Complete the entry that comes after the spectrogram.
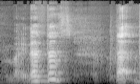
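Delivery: usual speaking voice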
